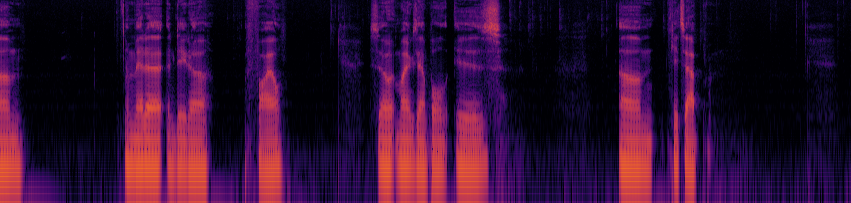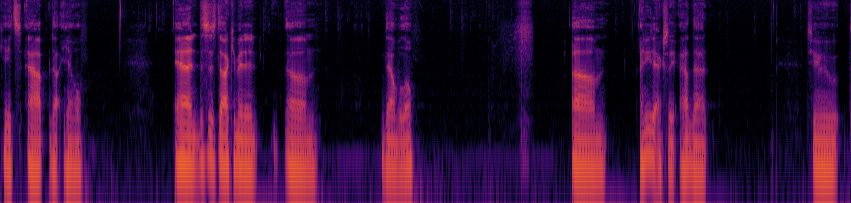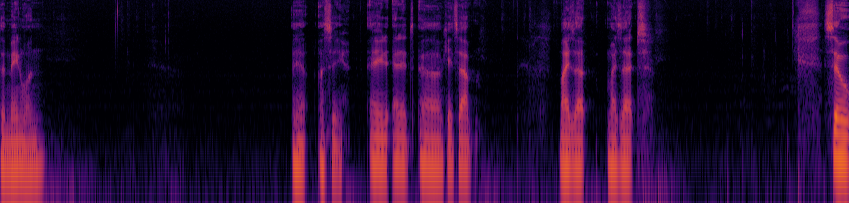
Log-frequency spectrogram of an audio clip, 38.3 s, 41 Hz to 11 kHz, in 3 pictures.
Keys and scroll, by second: 1.0-6.4 typing, 7.5 ctrl+[, 7.7-13.5 typing, 14.8-20.4 typing, 19.3 ctrl+[, 21.8 ctrl+a, 21.9-27.6 typing, 27.2 ctrl+a, 29.8 ctrl+a, 29.9 ctrl+a, 31.6-37.2 typing, 37.7 Return.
